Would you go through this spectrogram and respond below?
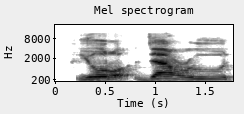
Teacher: را ساکن ہے، ما قبل مضموم ہے، را کو مفخم ادا کیا جائے گا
